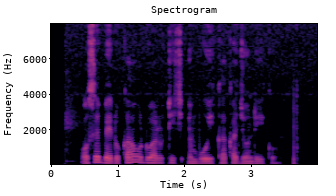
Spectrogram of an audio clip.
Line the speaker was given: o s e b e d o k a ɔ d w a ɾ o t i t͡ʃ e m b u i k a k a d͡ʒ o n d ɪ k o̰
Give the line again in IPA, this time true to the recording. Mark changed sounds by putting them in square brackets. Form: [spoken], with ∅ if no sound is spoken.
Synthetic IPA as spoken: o s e b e d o k a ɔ d w a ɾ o t i t͡ʃ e m b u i k a k a d͡ʒ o n d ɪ k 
